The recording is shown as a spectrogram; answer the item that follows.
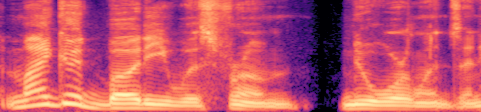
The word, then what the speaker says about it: New Orleans: good buddy was from New Orleans and he said New Orleans yeah like the not nans right right no there's another syllable in there yeah New Orleans it all flowed together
